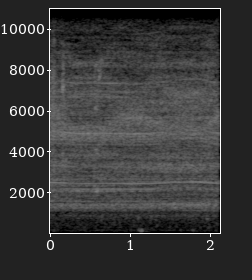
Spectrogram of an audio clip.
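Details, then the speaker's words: Parrot ANAFI drone after a week underwater, new motorboard fitted, just powered on: faint steady high-pitched whir of constant pitch with no rattle or grinding; the internal cooling fan runs normally. "You can probably hear the fan is working."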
